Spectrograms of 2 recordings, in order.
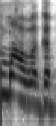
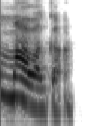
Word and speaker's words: Малага: Ну и Малага, да, то же самое. Правильно, Малага. И я надеюсь, что в русских словарях будет Малага тоже.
